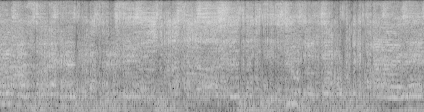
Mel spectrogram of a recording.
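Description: Loud hip-hop music playing over a nightclub sound system, steady with a heavy bass line.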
